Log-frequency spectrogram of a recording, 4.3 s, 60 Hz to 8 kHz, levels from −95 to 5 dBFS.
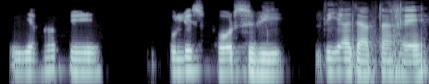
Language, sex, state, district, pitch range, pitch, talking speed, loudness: Hindi, male, Bihar, Jahanabad, 120-135 Hz, 130 Hz, 110 wpm, -18 LUFS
